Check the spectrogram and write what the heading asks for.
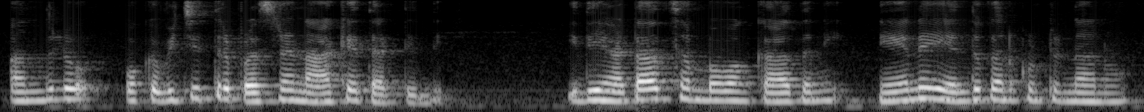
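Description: Female narrator for an audio novel, mellow tone, voices every character herself. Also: medium pitch.

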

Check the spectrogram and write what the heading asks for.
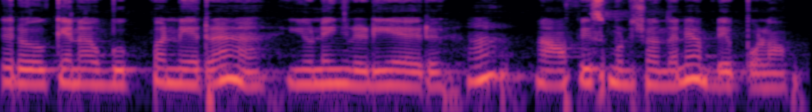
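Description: A woman doing a deep-voiced teasing young husband. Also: fairly even intonation, quick pace, dark tone, slight background noise. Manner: playful, coaxing.

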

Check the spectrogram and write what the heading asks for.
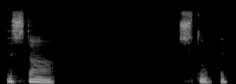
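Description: In a small indoor room, seated at a desk with a headset, a man in his thirties hosts a reaction video, rambling casually about a game, often correcting himself and swearing. He draws out his words, and his tone is fairly bright.

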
